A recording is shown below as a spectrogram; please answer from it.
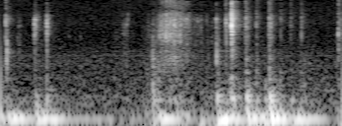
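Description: Typing on a computer keyboard: a run of quick keystrokes, a short lull about half a second in, then another run of keystrokes.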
